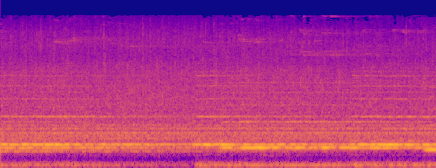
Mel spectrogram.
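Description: Slow, meditative Native American flute music: long held notes that move to a new pitch every few seconds, with a soft background pad, over a faint steady hiss of water nature sounds.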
